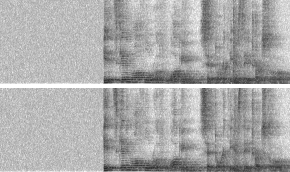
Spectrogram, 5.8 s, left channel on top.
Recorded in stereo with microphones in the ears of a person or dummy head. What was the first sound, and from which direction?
A man speaking, 35° right (ahead or behind).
